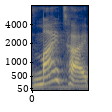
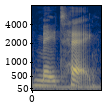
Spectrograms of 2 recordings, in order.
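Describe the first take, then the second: First: It is said in the modern English way. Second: It is said in the original Tahitian way. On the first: "we pronounce this now as Mai Tai because that's how it's spelled" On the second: "the original pronunciation was actually Mete"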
